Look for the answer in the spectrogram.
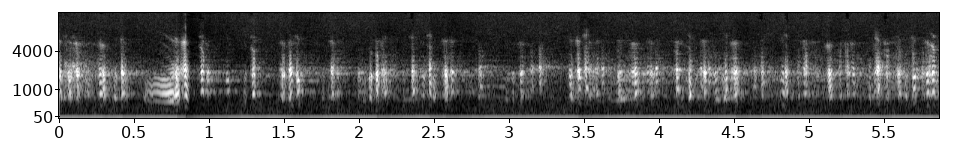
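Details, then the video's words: Frogs and toads call at night in a dense chorus of rapid, clicking croaks that overlap continuously, possibly several species. "Frogs & Toads wide variety of sounds"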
